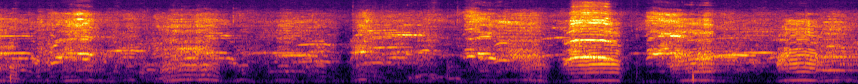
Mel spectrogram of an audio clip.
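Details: Domestic Chinese swan goose, a pet bird seen playing, bathing, resting and fighting; loud, brassy honks overlap in irregular clusters, with a strong rising blast near the sixth second and lower grunting notes between them.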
